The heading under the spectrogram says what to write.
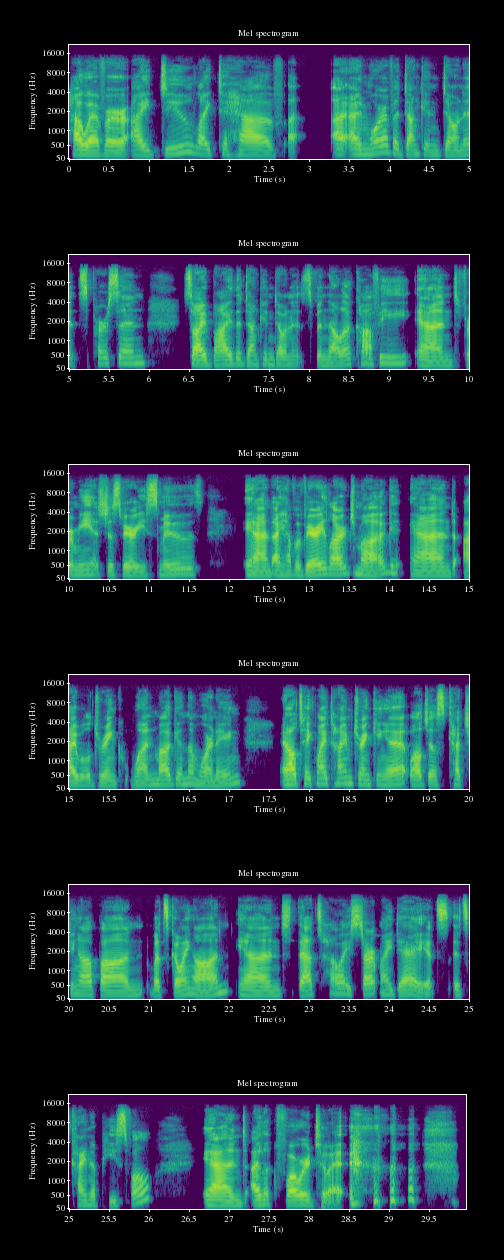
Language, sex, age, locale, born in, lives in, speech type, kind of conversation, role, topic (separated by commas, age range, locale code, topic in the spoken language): English, female, 55-59, en-US, United States, United States, conversation, unstructured, none, What is one small morning habit that has recently improved your mornings, and how did you start it?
